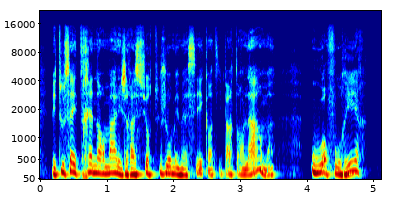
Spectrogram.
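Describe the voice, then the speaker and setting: The voice is a man's, somewhat breathy. His pitch varies in an ordinary way. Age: 60s. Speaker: facial massage practitioner. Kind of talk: interview.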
